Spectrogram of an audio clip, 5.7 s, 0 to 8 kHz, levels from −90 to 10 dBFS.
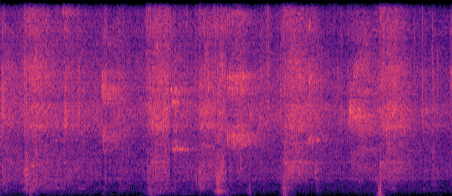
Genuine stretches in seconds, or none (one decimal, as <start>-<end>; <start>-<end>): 2.5-5.7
